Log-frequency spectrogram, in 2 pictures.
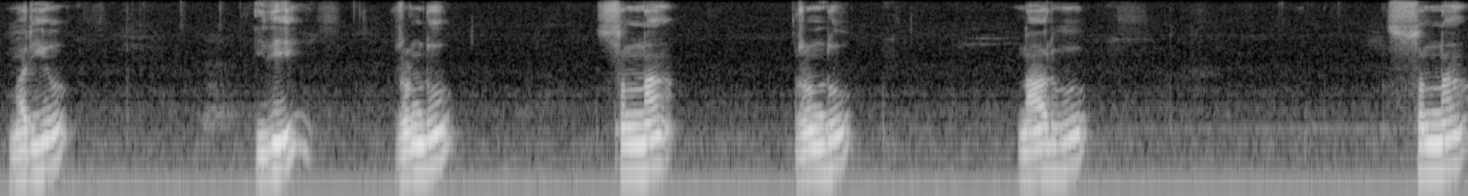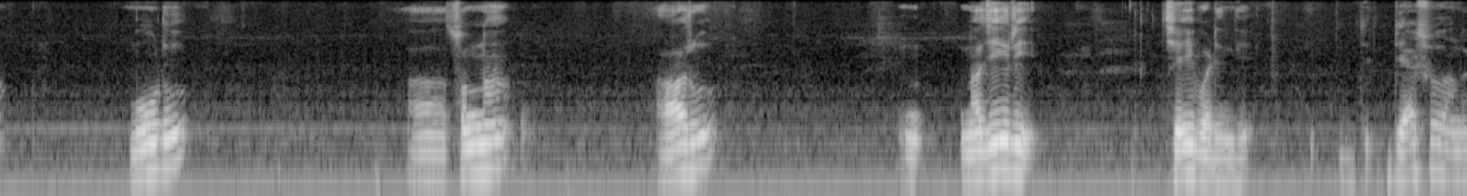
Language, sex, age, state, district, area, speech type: Telugu, male, 60+, Andhra Pradesh, Krishna, urban, read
